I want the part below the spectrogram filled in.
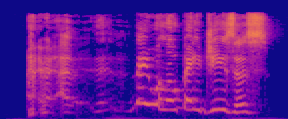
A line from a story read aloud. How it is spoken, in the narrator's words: I squeaked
